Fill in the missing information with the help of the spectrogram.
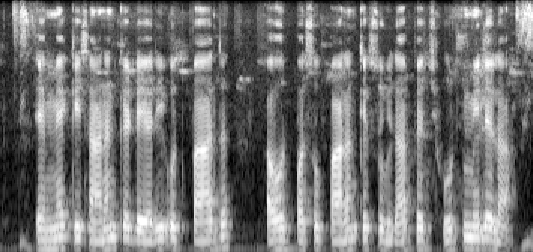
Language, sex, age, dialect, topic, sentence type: Bhojpuri, male, 18-24, Western, agriculture, statement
